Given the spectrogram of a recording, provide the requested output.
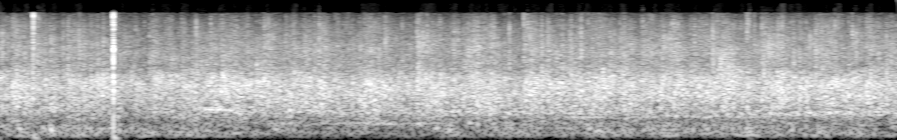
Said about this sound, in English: An incredible ovation also.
